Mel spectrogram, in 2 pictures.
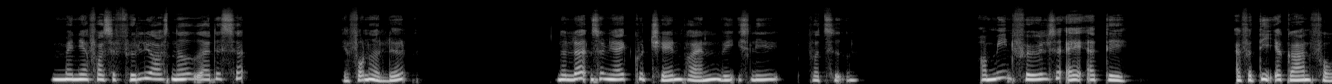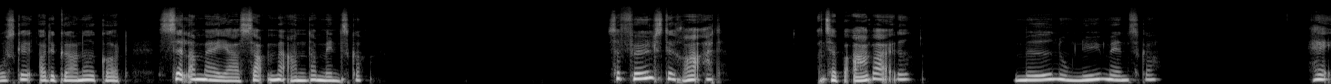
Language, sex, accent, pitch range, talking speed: Danish, female, native, 195-230 Hz, 140 wpm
